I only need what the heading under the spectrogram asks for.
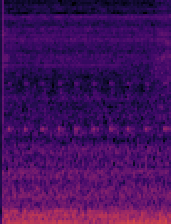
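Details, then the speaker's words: Porsche Boxster at idle: faint quick chirping tick about six times a second over the engine rumble; serpentine belt already replaced but ticking remains, cause unknown. "I don't know if you can hear in the recording or not, but I'm in idle, and like there's a chirping sound. Let me know what it is."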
